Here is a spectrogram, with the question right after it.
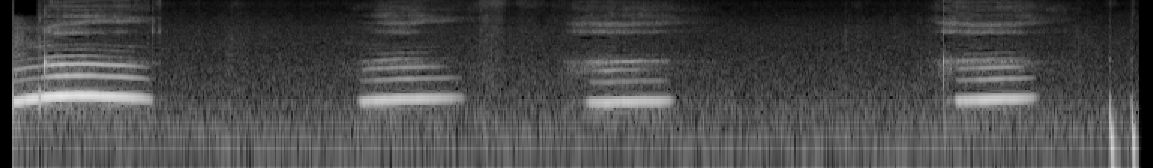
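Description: A kitten gives four clear, high meows, each a steady tonal cry under a second long.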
